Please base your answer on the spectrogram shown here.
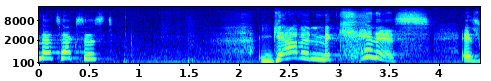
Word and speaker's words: McInnes: McInnes, it's a hard C.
